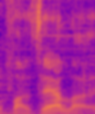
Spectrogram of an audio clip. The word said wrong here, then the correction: Varela: ele falou que. – Varela. Tem... Drauzio. – Isso, Braulio Varela.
